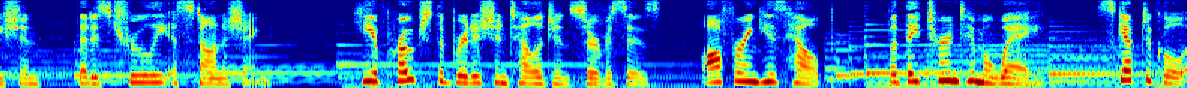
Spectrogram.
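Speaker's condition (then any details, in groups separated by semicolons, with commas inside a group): No condition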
